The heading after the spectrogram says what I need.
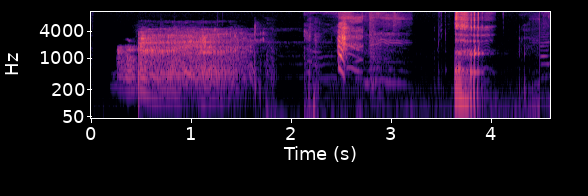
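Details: Girl burping, from a compilation clip: one long, low, rumbling belch followed by a few short throaty sounds.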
